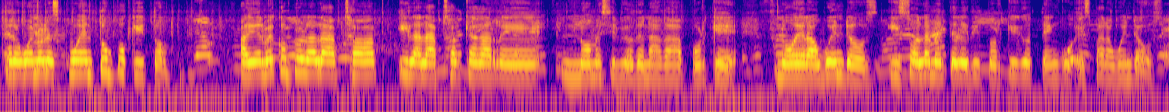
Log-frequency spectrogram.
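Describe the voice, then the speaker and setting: A woman speaks at a high pitch. Noticeable background noise runs behind her. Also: ordinary pitch variation, moderate pace, dry sound with no echo. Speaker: vlogger. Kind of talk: casual vlog chat. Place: car. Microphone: phone near.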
